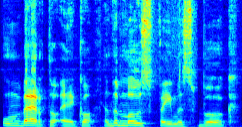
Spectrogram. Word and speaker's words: Umberto Eco: Umberto Echo and so here is how to pronounce his name Umberto eeko Umberto Eko and the most famous book by Umberto EO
